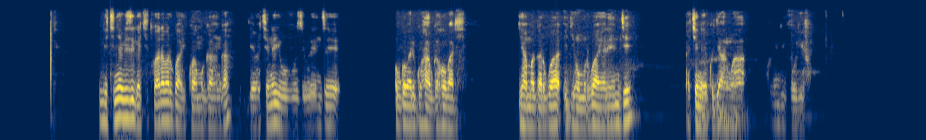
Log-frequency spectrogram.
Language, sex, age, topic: Kinyarwanda, male, 36-49, government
